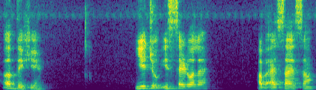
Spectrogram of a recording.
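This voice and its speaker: A man's voice: fairly high pitch, a little slow. A man teaching a maths lesson in Hindi with an Indian accent, explaining step by step and often addressing his students as friends. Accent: Hindi-speaking Indian.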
